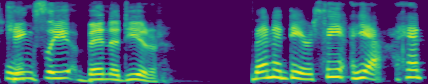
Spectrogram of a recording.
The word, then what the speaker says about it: Kingsley Ben-Adir: It's Kingsley Ben-Adir. Ben-Adir. See, yeah, I had trouble. But it's pretty, but I just pronounce it wrong every time.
